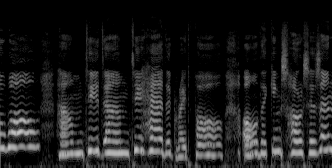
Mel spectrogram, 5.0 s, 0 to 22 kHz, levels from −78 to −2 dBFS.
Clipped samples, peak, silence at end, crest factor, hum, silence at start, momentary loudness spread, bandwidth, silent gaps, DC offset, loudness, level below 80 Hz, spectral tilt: under 0.1%; -14 dBFS; 0 s; 16 dB; none; 0 s; 10 LU; 15.5 kHz; none; under 0.1%; -30 LUFS; -62 dBFS; -4 dB/octave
